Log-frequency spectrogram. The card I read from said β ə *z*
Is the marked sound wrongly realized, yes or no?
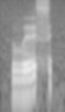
yes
